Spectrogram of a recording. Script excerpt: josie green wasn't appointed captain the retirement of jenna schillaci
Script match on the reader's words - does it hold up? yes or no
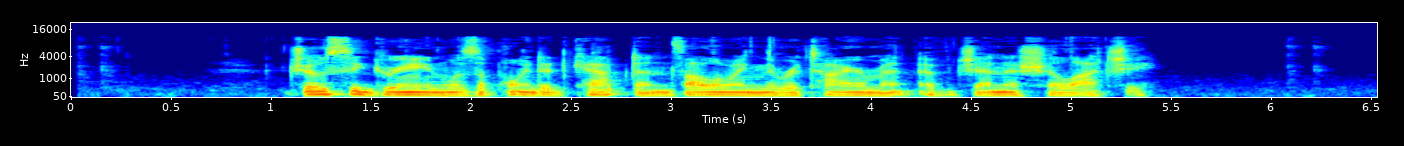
no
